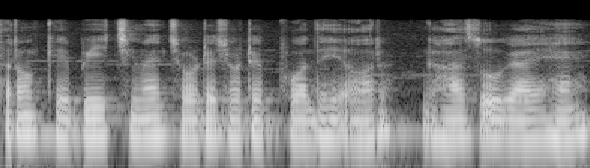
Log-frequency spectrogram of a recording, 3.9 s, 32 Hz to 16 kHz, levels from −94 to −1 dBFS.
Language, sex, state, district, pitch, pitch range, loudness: Hindi, male, Jharkhand, Deoghar, 100 Hz, 95-105 Hz, -20 LUFS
